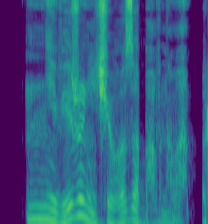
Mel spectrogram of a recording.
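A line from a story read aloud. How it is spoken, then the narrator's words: Mumbled. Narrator (Russian): пробормотал он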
